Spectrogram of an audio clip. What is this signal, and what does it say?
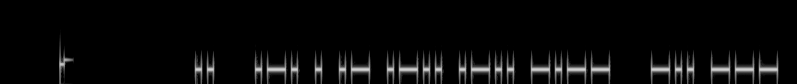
Morse code, heard as a keyed tone, about 20 wpm, 700 Hz. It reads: I REALLY DO
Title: Sets of 5 Words Encore2 20wpm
